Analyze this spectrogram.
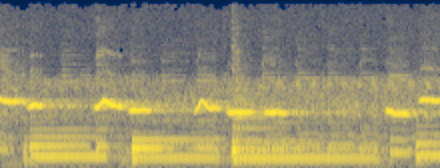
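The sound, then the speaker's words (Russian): A man whistles a wavering, gliding tune at steady moderate volume in central Siberia, backed by sustained low instrumental chords that shift every second or so, with no talking. “Не свисти, дороги не будет.”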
